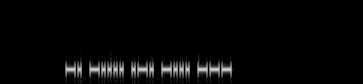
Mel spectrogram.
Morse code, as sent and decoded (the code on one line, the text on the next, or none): -. -.... .-. -... ---
N6RBO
